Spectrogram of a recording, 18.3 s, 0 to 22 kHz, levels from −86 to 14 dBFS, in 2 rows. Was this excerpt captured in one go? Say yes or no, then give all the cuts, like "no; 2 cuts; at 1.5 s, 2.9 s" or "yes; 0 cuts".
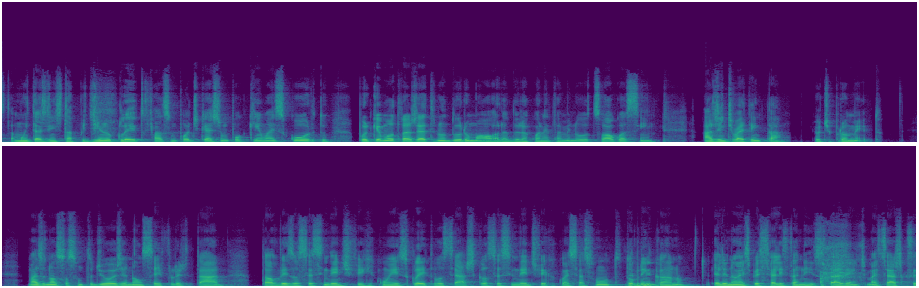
yes; 0 cuts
